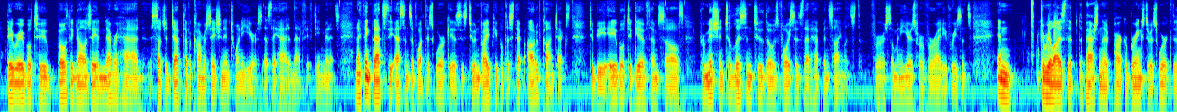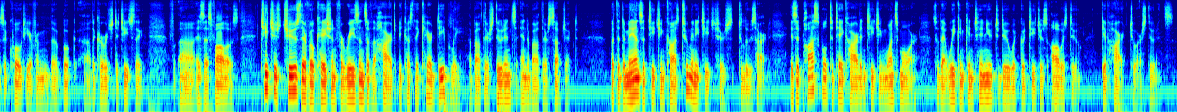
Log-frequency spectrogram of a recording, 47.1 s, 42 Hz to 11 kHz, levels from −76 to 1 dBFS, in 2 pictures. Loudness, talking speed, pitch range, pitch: -20 LUFS, 205 wpm, 75-90 Hz, 85 Hz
